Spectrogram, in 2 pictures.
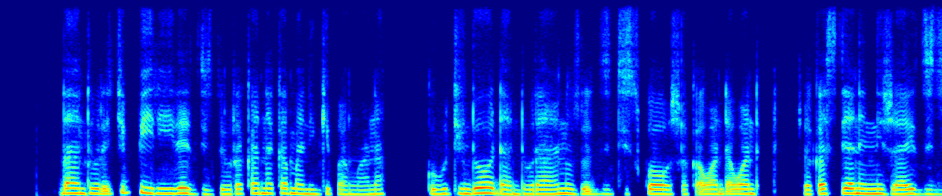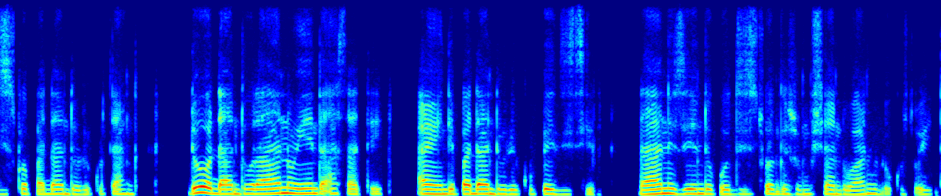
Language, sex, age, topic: Ndau, female, 18-24, education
